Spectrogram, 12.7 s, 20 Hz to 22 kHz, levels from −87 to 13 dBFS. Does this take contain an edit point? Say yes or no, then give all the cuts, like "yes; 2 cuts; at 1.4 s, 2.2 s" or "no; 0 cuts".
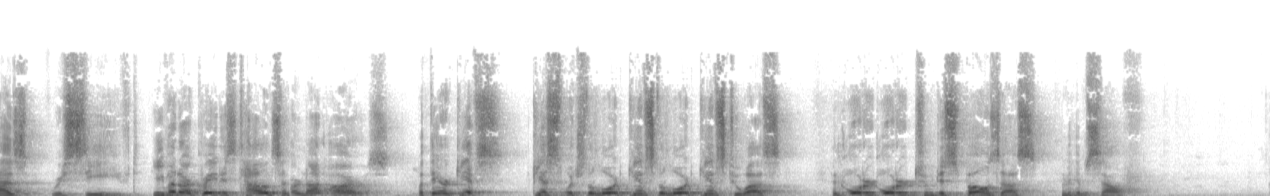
yes; 6 cuts; at 1.5 s, 2.9 s, 5.3 s, 6.6 s, 8.8 s, 10.6 s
